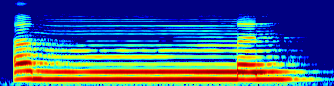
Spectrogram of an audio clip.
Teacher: mim sukun bertemu dengan huruf mim maka mim sukun dibaca secara melebur dengan gunah yang dipanjangkan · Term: idgham mimi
